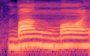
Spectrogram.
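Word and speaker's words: বাঙ্ময়: বাংময় বলি, তাহলে উমর সাথে ম আছে, বাংময়।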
